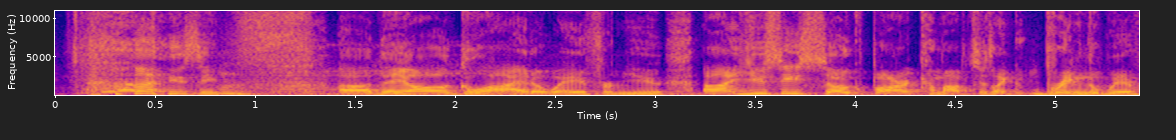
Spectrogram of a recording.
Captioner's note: sharp inhale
